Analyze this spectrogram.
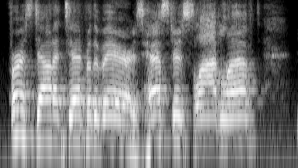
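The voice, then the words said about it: Bad Jeff Joniak radio announcer impression. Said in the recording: “I used to do a bad Jeff Joniak impression”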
